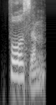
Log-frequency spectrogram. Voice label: "foursome", Indian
